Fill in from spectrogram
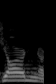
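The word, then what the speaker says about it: Yarden (ירדן): It's not actually pronounced this way. It's spelled Yardin, Yarden, but it's actually Yardane or something. It's very difficult to pronounce. But it's Yarden or Yardenet.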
